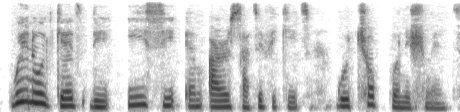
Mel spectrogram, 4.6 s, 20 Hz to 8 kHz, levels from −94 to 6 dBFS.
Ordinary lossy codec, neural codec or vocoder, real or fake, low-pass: none; none; real; 7.2 kHz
